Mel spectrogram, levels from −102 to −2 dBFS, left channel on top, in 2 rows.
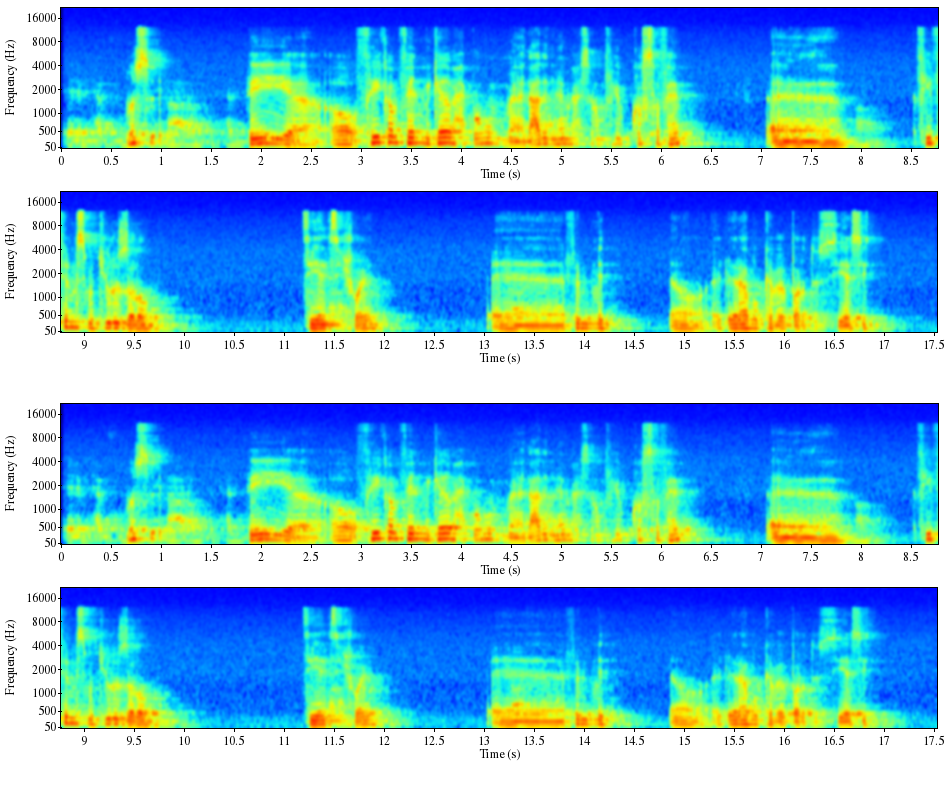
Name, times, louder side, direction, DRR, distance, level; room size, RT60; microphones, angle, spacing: voice 1, 0.0-2.1 7.9-8.1 11.4-11.6 13.3-13.9, equal, 60° right, 2 dB, 4.3 m, -39 dB
voice 2, 1.9-6.2 7.0-7.8 8.6-9.7 11.2-11.9 13.0-14.2 14.8-16.8, left 1 dB, 25° left, 10 dB, 0.9 m, -22 dB
19.5 x 11.5 x 5.9 m, 0.74 s
head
